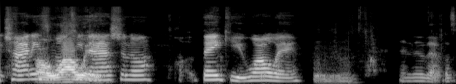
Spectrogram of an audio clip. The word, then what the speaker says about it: Huawei: Howie is... Where's my mouse? There you are. A Chinese multinational... Huawei. Thank you, Huawei.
